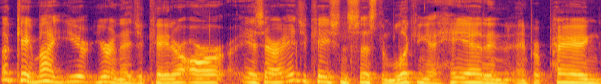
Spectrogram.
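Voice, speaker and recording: This man has a plain, everyday voice, fairly high in pitch, with lively intonation. He keeps a moderate pace and very even loudness, with hardly any pauses. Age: 50s. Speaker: radio talk show host. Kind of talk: radio interview. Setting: radio studio.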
